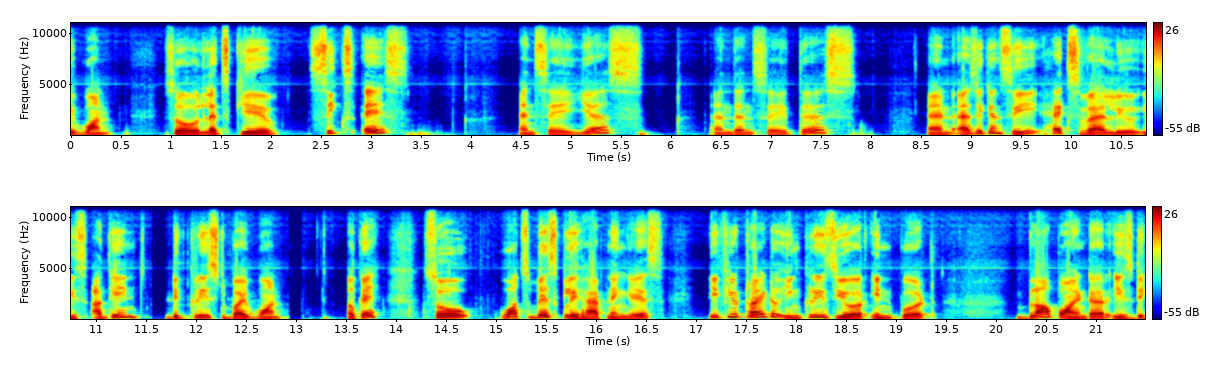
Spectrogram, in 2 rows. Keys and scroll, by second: 1.6 Up, 2.5 a, 3.1 Return, 4.5 y, 4.6 Return, 6.3 Up, 6.4 Up, 7.1 Return.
